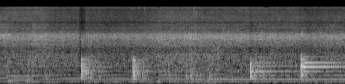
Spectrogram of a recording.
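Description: Pumpkin pieces sizzling in a frying pan as a utensil stirs them, with a continuous hiss broken by a handful of distinct metallic scrapes and taps, close up and without speech.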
